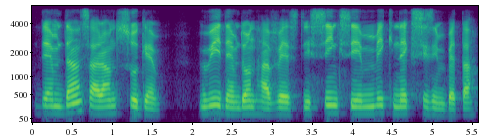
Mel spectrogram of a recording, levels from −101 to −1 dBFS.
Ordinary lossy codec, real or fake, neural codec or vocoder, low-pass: none; real; none; 5.4 kHz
